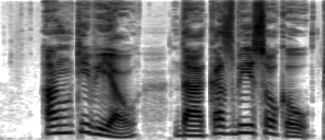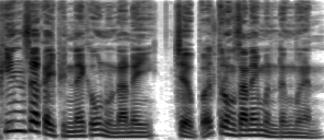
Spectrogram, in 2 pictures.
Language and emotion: Bodo, happy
